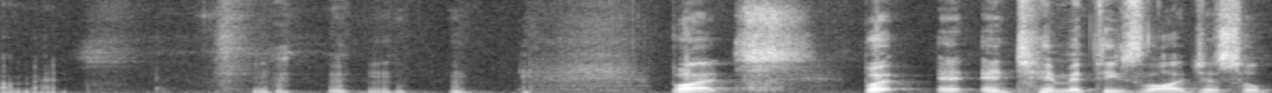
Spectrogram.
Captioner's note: laughs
